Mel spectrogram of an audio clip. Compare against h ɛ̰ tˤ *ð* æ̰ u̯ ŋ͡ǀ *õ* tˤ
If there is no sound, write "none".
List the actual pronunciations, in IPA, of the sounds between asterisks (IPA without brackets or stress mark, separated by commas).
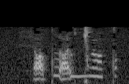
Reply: ð, ũ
